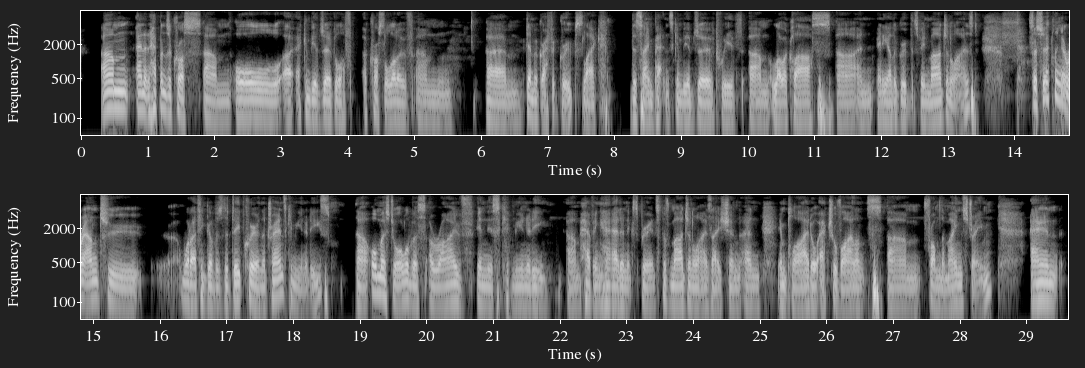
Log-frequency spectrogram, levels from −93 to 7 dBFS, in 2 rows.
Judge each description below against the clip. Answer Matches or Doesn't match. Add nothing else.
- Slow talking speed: Doesn't match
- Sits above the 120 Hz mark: Doesn't match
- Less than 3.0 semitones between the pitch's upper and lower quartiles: Matches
